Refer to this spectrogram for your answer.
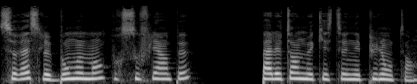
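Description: A woman with a high pitch and a dark, mellow tone in fairly even intonation, on a very clean recording with a silent background and a dry, close sound with no echo. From France. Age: 20s. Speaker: podcast host and freelancer. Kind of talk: scripted narration.

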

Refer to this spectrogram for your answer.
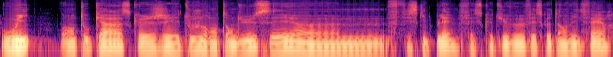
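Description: In a very clean recording with a silent background, a man speaks at a moderate pace with a very deep, low pitch, a dark, mellow tone and fairly even intonation. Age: 40s. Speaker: civil engineer leading a heritage building project. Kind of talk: interview testimony. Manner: hesitant, frequent fillers.

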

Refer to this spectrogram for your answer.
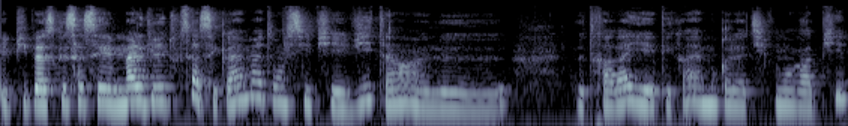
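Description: A woman races along very fast, her fairly high voice showing ordinary pitch variation. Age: 20s. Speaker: young mother sharing birth story. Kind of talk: casual interview. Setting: at guest's home.

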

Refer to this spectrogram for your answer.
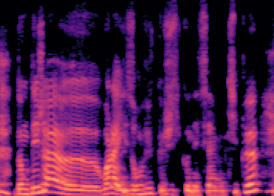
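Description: A woman with a southwestern French accent, medium in pitch, very fast and lively in intonation, in a dry, close sound with no echo. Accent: southwest French. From southwest France, Gers. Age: 40s. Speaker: sports journalist. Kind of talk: interview.

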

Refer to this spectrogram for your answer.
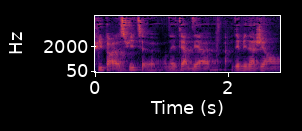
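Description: With audible room echo, a man at a medium pitch speaks with fairly even intonation. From France and Germany, mostly French schooling. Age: 30s. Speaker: sales manager. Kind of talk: interview. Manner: halting, many repetitions and fillers.

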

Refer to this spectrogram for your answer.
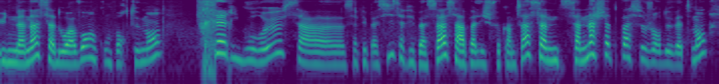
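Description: In a dry, close sound with no echo and a quiet background, a woman with an ordinary speaking voice and a fairly high pitch talks at a fairly quick pace with lively intonation. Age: 20s. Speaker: social media content creator. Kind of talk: casual chat.

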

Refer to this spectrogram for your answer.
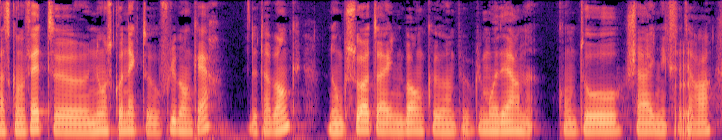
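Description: A man talks at a moderate pace and a medium pitch. His intonation stays fairly even against a quiet background. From southwest France (Dordogne, Bergerac). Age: 30s. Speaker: accountant and company founder. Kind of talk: podcast interview. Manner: hesitant, many filler sounds.

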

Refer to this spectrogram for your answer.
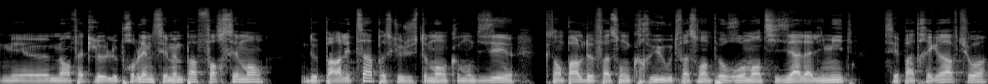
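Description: A man's fairly low-pitched voice at a fairly quick pace, with fairly even intonation, on a very clean recording with a silent background. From Grenoble, France. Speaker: rapper. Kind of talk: interview. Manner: halting.

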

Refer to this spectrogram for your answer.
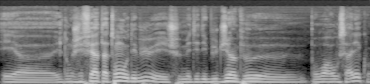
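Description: At a moderate pace, a man talks in a medium pitch with a dark, mellow tone. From southern France, near Nice. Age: 30s. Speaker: entrepreneur and real estate investor. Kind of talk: casual interview.

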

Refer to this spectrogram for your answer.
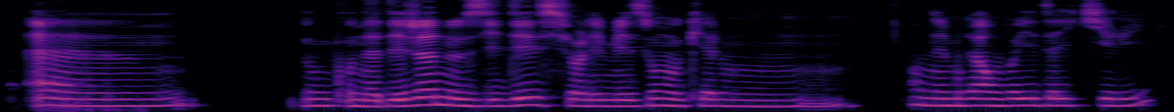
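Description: A woman with a fairly low voice talks at a fairly slow pace. Her intonation is flat and monotone. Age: 20s. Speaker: novelist. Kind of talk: casual chat.

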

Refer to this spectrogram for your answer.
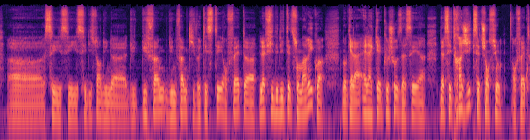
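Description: At a moderate pace and with ordinary pitch variation, the speaker is heard in a very clean recording with a silent background. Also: man, very deep, low pitch for a man. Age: 40s. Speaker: podcaster. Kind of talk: interview. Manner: halting.

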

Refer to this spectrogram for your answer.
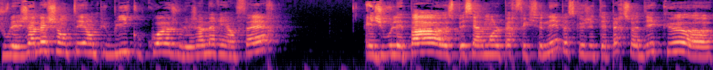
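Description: Through audible room echo, a woman speaks in a high pitch with fairly even intonation. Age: 20s. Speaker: YouTuber. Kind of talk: casual chat.

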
